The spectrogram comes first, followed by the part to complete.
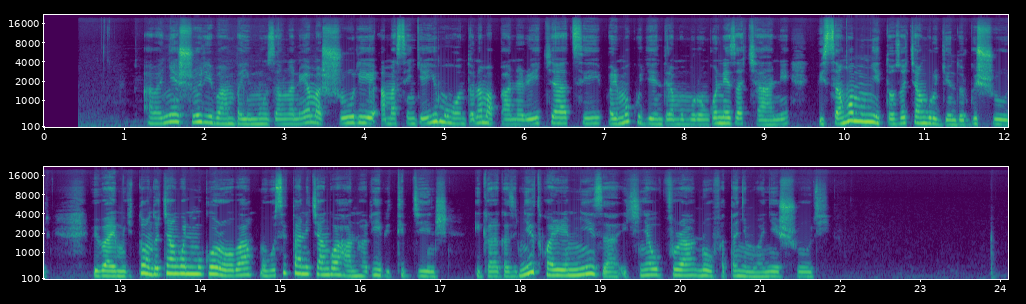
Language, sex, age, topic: Kinyarwanda, female, 18-24, education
